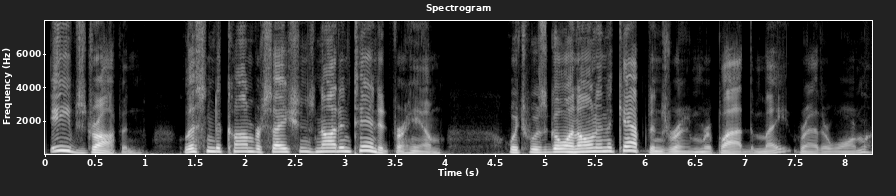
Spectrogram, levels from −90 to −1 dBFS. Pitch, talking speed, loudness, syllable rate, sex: 145 Hz, 150 wpm, -18 LUFS, 5.0 syllables/s, male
